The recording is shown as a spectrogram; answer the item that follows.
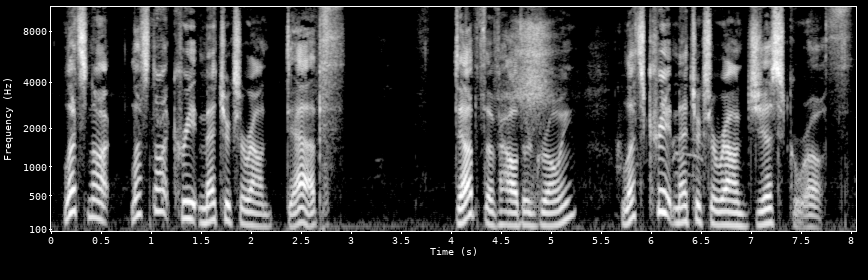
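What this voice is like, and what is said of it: Sarcastic, satirical delivery. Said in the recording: “And I'm being sarcastic, and I'm being a little satirical”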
